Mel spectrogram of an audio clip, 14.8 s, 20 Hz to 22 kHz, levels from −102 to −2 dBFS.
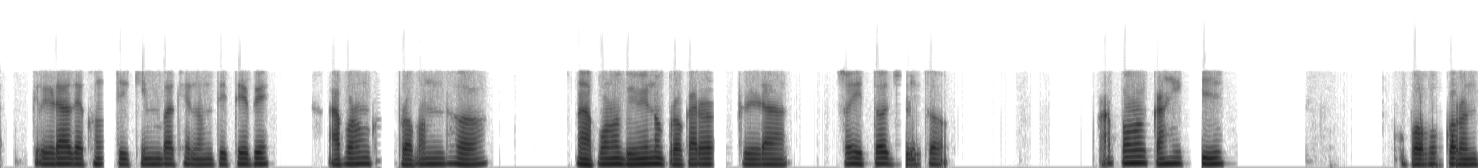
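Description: At 0.98, 3.76, 7.08, 8.96, 11.86 and 14.2 s, the speech briefly holds a buzzy, frozen tone that fades into a gap before resuming with a quick cross-fade. This is packet loss with pitch repetition: roughly 160 to 220 ms of audio went missing each time, and the receiver filled the hole by repeating the last pitch period and fading it out. At 8.96 and 14.2 s the losses are scattered across 240 and 360 ms. The underlying G.711 telephone band is audible throughout.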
